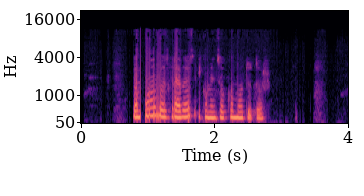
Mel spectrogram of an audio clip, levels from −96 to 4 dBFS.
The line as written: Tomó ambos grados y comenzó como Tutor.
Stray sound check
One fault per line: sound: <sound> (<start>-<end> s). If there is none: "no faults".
sound: dropout (0.9-1.0 s)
